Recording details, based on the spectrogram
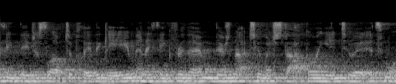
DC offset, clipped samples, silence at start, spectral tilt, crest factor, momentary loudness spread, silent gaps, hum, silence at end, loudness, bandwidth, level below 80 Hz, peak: under 0.1%; under 0.1%; 0 s; -7 dB/octave; 10 dB; 3 LU; none; none; 0 s; -18 LUFS; 7.6 kHz; -34 dBFS; -8 dBFS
